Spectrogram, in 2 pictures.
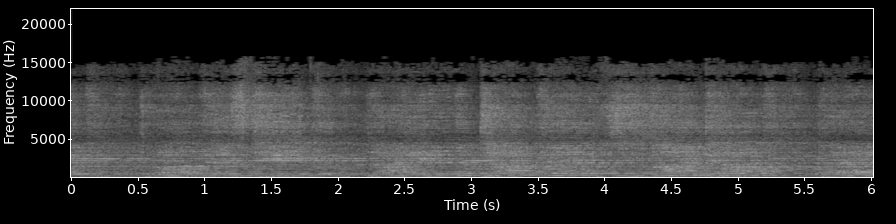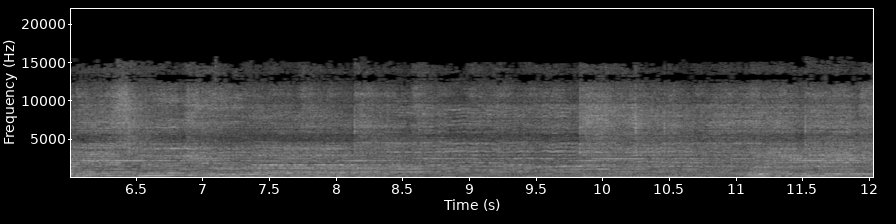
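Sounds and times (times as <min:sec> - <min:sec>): women singing a worship song: 0:00.0 - 0:12.0.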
